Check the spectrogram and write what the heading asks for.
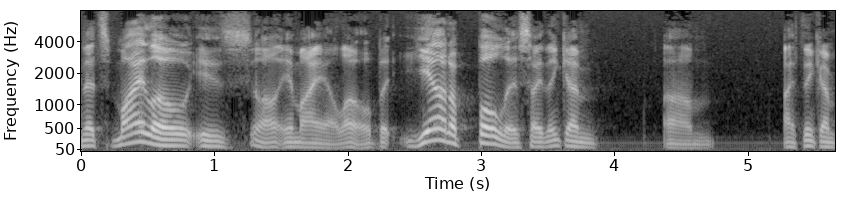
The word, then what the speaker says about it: Yiannopoulos: are in tears and feeling unsafe after Milo Yiannopoulos had an event there, and that's Milo is M-I-L-O, but Yiannopoulos, I think I'm pronouncing it correctly, Yiannopoulos.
